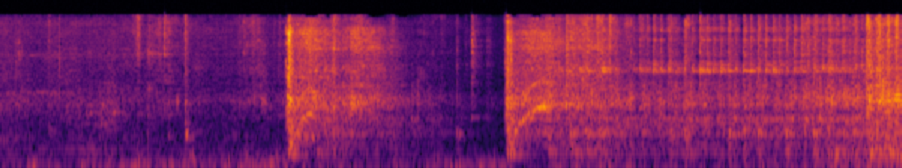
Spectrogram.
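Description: The Junior Peterson swingblade sawmill's engine being started: it fires about two seconds in and fades, then catches on a second try a second and a half later and keeps running, getting louder near the end as it revs up.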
